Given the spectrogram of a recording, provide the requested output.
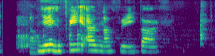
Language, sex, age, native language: Icelandic, female, 18-19, Icelandic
